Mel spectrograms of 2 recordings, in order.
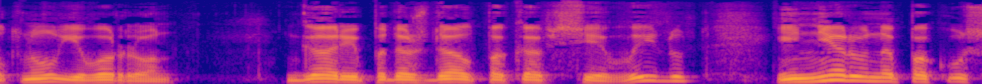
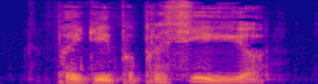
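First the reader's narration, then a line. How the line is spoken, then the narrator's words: Whisper. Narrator (Russian): шепнул Рон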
